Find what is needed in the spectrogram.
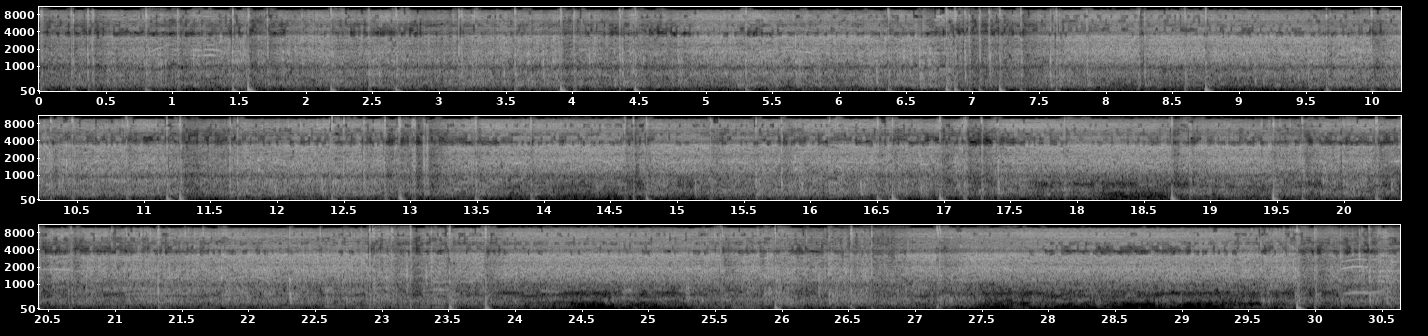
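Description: Fireworks display: a continuous dense crackle and hiss, broken by many sharp bangs at irregular moments.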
